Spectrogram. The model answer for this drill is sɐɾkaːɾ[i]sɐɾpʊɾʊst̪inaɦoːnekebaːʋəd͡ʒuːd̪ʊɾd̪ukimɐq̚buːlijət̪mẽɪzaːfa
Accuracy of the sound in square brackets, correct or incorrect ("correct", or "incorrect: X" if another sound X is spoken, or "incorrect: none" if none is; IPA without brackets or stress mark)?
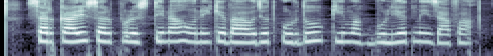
correct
